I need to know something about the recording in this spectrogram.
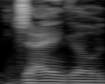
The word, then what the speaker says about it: Django: watch that movie it's django the d is silent oh django yeah i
